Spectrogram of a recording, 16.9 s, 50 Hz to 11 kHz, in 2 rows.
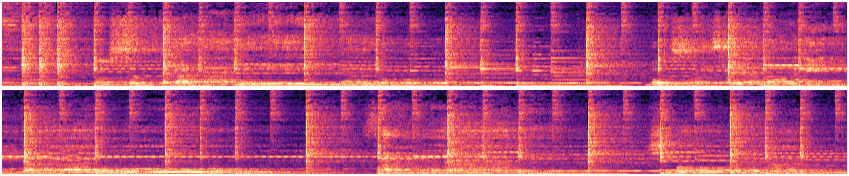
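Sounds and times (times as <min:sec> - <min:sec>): pop song with guitar and keyboard: 0:00.0 - 0:16.9.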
